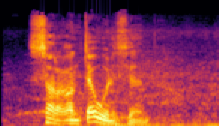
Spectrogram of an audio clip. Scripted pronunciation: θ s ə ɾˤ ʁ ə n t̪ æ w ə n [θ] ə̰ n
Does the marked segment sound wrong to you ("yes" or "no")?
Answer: no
